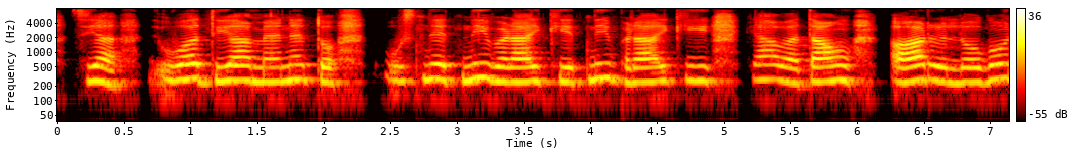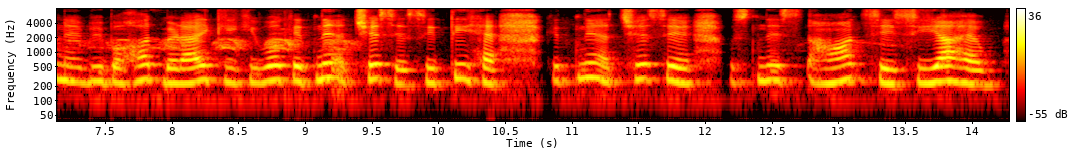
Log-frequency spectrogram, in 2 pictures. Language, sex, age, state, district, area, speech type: Urdu, female, 18-30, Bihar, Khagaria, rural, spontaneous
